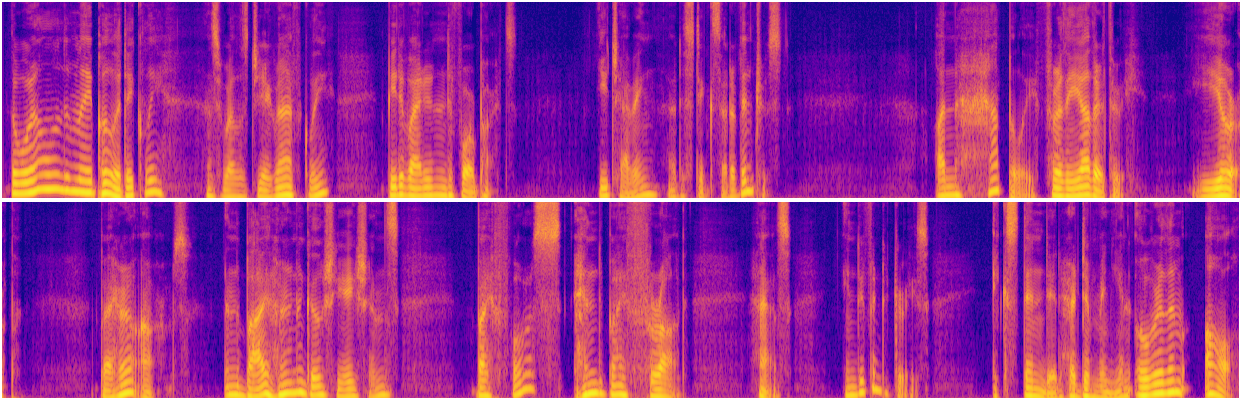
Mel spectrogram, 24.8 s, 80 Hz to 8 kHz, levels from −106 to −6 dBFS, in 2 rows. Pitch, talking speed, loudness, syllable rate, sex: 125 Hz, 115 wpm, -18 LUFS, 4.9 syllables/s, male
